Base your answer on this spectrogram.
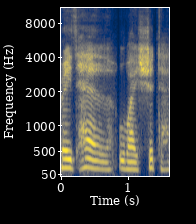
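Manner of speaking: ominous put-on voice. Retelling what Death said in response: imitating Death, mock-ominous. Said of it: "In like an ominous-ish voice".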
